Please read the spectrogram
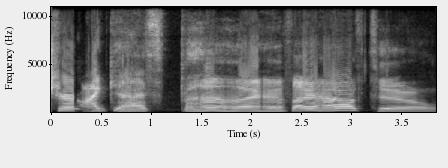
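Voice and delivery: very slow, unenthusiastic, grudging, very drawn-out delivery. Mocking a caller's reluctant answer: imitating an unenthusiastic reply. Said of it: "Don't sound so excited".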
